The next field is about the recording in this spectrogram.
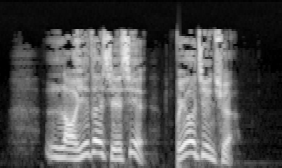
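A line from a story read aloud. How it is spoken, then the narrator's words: Hurried call. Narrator (Chinese): 慌忙…叫道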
